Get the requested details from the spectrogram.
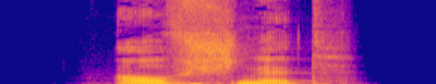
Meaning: cold cuts
- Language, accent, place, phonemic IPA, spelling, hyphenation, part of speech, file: German, Germany, Berlin, /ˈaʊ̯fʃnɪt/, Aufschnitt, Auf‧schnitt, noun, De-Aufschnitt.ogg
